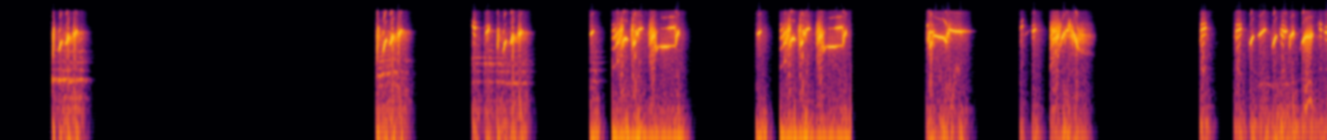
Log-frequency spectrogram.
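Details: European goldfinch giving short twittering phrases spaced by pauses, each a quick cluster of sharp, tinkling notes, with a longer silence at the start.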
